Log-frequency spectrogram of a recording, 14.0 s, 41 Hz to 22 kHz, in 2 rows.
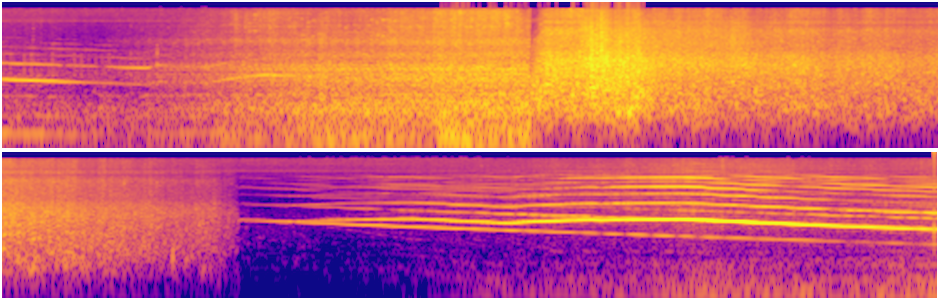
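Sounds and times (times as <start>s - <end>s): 
brief wailing siren tone: 0.0s - 4.0s, 8.8s - 14.0s
stolen bus driving off a pier into the sea at Meritullintori square: 1.7s - 8.8s.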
